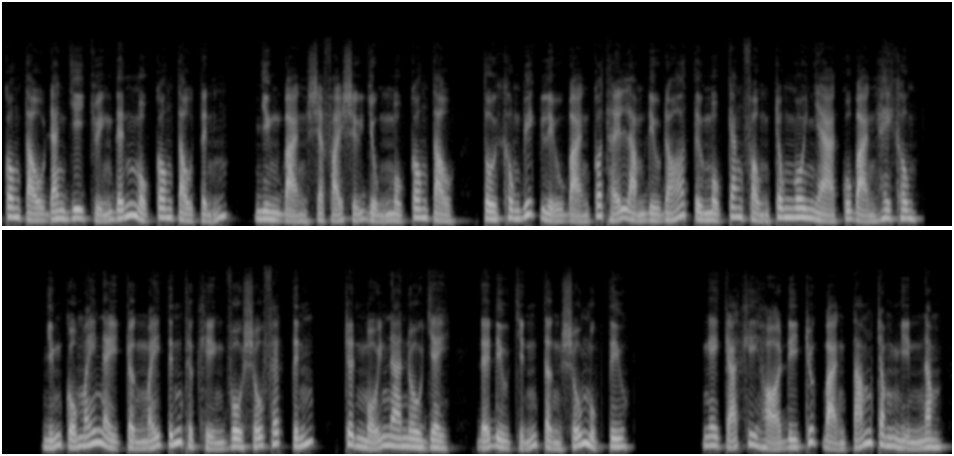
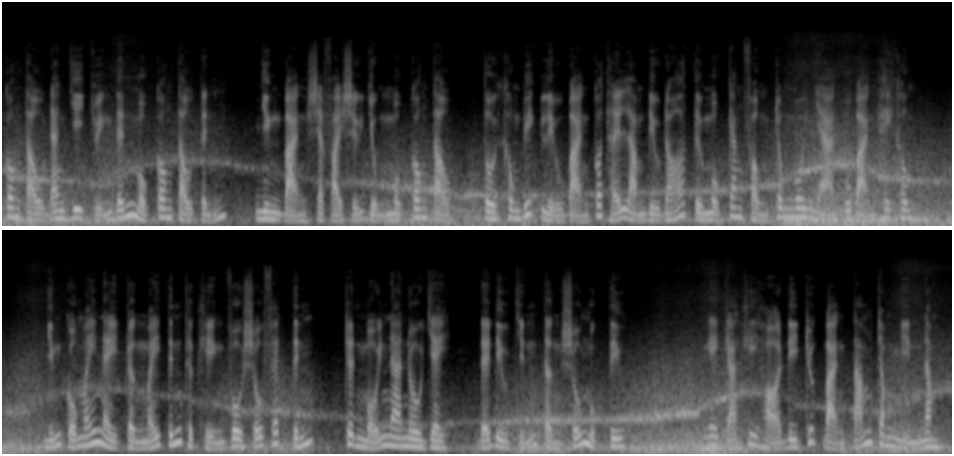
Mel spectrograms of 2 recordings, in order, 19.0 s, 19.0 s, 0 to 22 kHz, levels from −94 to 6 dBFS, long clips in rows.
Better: first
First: none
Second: wind noise on the microphone; heavy; 8 dB below the speech

